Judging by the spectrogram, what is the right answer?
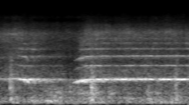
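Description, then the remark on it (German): A train rumbles along the rails while a sustained, high steam whistle sounds steadily over it, with rhythmic clacking of wheels underneath; no voices. “Gardelegen bekommt Eisenbahnanschluss nach Berlin und Hannover.”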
